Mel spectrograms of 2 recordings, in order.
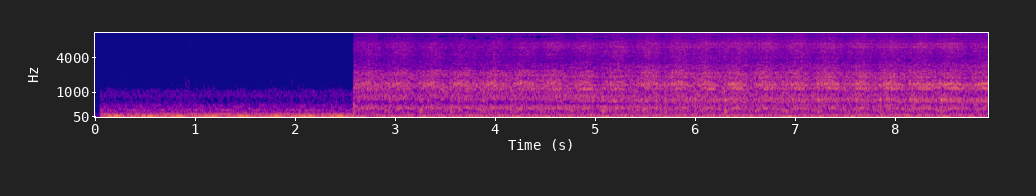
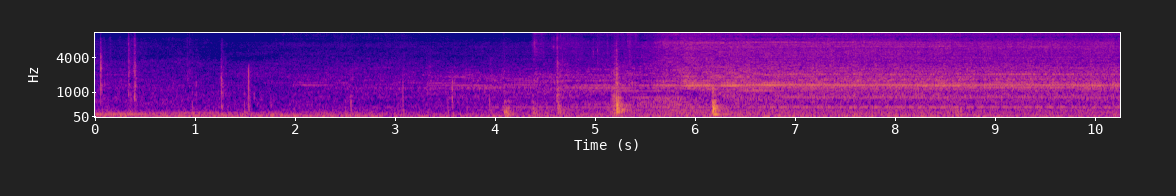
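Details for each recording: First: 2005 Mercedes CLK 320 at a stop with a rough idle shaking the whole car: lumpy, uneven low rumble that surges and sags. Shop diagnosed a malfunctioning EGR valve; replacing the valve and gasket made the idle smooth. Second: 2005 Mercedes CLK 320 after the shop replaced a malfunctioning EGR valve and gasket that caused rough, shaking idle: steady, even idle hum with no stumble, a few clunks and a window motor around it; idle now smooth.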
